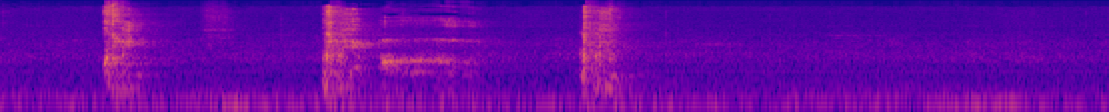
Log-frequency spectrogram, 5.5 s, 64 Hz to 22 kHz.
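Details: Infant aged 8.5 months, sick with a cough: three short coughs spaced over a few seconds.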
